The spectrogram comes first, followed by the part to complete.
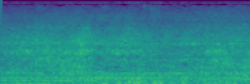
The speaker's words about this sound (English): That's the sound of a helicopter flying over Dhaka, the capital of Bangladesh.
